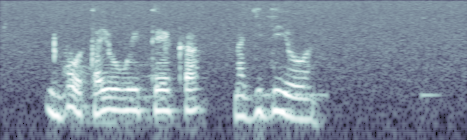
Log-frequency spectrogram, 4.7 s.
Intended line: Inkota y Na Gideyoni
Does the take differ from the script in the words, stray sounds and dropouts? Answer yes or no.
yes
